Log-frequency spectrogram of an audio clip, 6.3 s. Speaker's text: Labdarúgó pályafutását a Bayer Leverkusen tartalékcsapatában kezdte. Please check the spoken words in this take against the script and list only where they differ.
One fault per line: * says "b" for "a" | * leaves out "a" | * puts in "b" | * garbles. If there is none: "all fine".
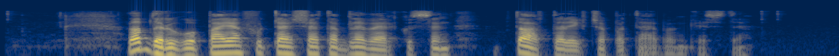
* leaves out "Bayer"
